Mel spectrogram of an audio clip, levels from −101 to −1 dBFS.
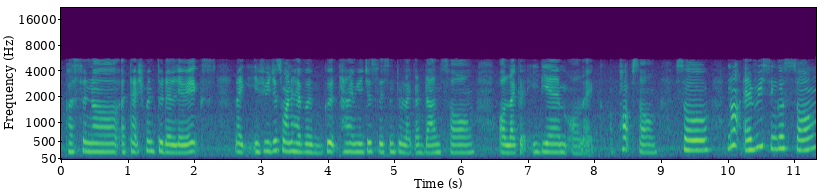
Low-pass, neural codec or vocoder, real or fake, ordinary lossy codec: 5.4 kHz; none; real; MP3, 48 kbps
